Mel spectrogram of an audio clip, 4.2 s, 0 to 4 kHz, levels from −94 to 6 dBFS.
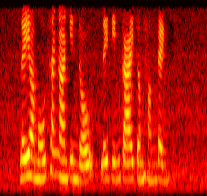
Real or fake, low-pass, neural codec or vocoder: real; 3.6 kHz; none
